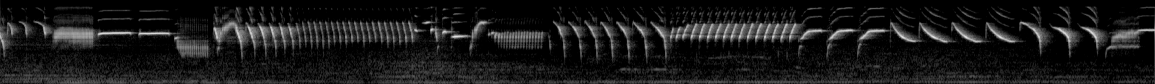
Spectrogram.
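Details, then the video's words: Song of a Belgian canary, varied and loud: whistled tones, rapid buzzing rolls and repeated sweeping downslurred notes in series, switching between tours every few seconds, with a brief pause near five seconds. "Belgian Canary Song"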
